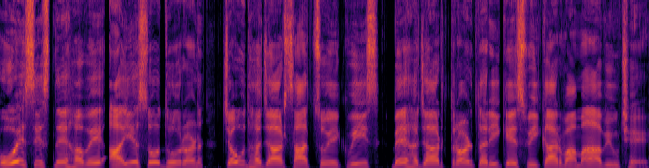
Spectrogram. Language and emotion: Gujarati, neutral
